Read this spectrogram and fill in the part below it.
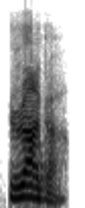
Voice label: "raga", Indian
